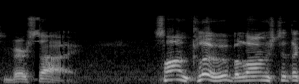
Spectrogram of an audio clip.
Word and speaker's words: Versailles: miles by rail on the road to versailles pronounced versailles song clue belongs to the canton of sevres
